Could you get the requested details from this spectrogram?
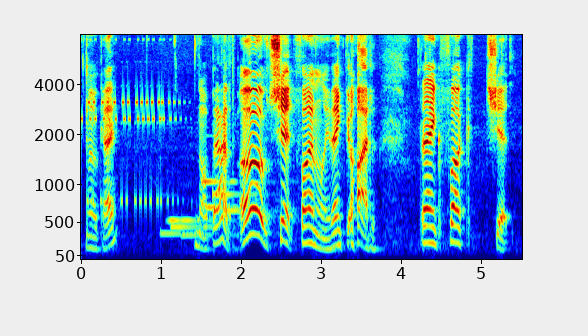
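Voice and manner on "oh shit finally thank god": ordinary talk, nothing marked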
